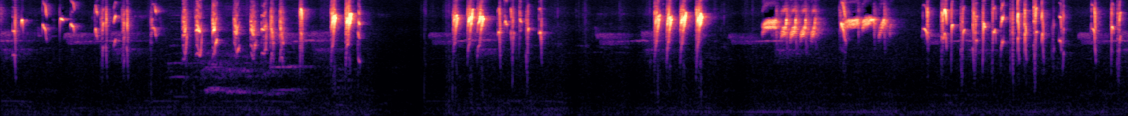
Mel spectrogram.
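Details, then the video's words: Busy song of a mottled ninja sunbird carrying sparrow imitations: dense volleys of piercing chirps and trilled phrases, broken by short silences, sung loudly and almost continuously. "Kolibri Ninja Blorok Gacor isian Gereja"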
